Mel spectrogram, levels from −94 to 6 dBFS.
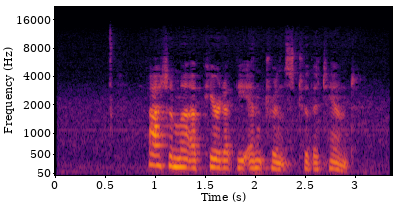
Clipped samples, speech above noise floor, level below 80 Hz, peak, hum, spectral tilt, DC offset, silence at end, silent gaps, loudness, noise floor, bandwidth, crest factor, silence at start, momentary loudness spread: under 0.1%; 30 dB; -60 dBFS; -6 dBFS; none; -6 dB/octave; under 0.1%; 0.35 s; none; -25 LUFS; -54 dBFS; 12 kHz; 22 dB; 0.55 s; 11 LU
